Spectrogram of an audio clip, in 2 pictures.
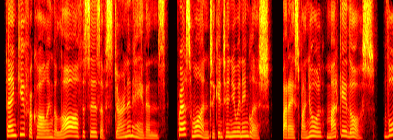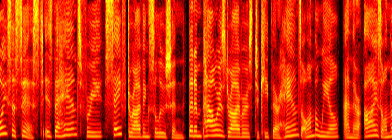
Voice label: US IVR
